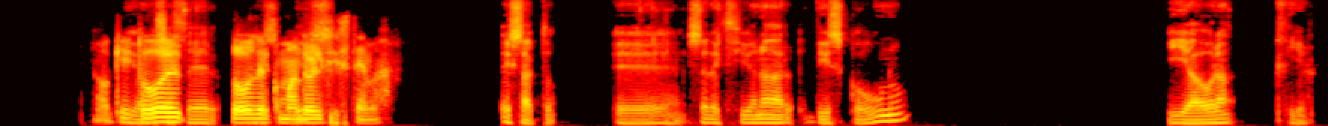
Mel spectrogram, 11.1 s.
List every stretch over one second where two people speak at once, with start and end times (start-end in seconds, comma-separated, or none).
1.1-2.9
